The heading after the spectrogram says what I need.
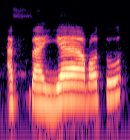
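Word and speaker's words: سيارة: Sayya di sini ada tasdid huruf ya-nya. As-sayyaratu sari'atun.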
